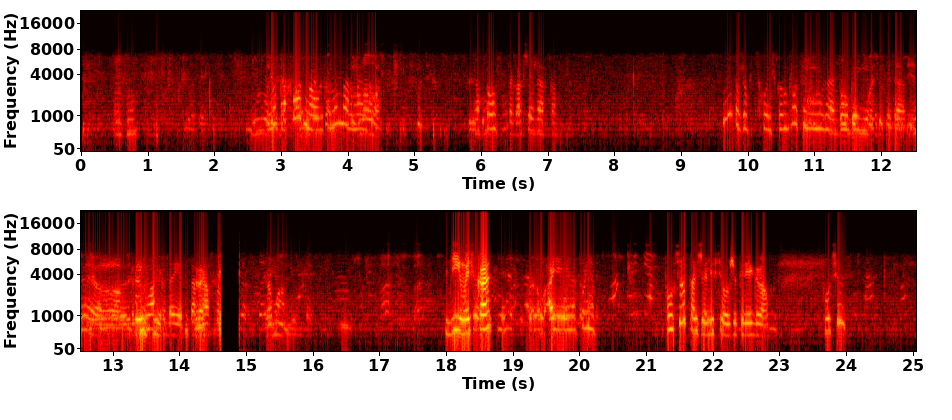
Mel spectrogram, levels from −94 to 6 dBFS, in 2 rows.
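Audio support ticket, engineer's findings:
Planar audio read as interleaved, throughout. Robotic buzz at about 86.1 Hz, no clear octave shift. Block period 11.61 ms, fits a 512-sample planar block. Each block's left half, then right half, played at double speed. Probable component: sample-format conversion or decoder output stage. Spectrogram: vertical striations every 11.61 ms, harmonic comb spaced 86.1 Hz. Waveform: step discontinuities at each block and half-block boundary.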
